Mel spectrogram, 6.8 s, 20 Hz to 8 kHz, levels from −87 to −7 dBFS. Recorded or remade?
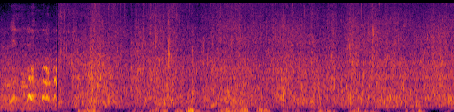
remade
